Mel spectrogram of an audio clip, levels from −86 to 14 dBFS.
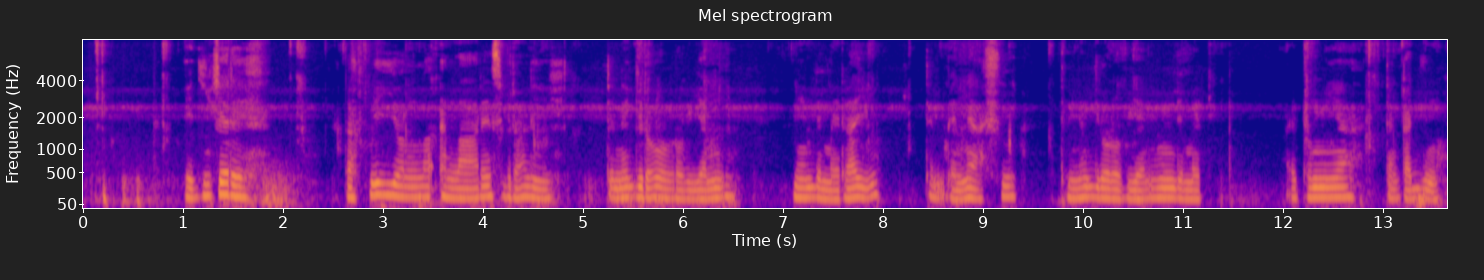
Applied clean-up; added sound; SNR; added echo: neural mask model RNNoise.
